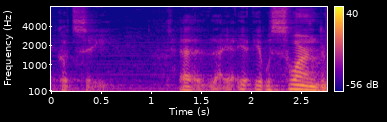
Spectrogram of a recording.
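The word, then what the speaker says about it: Coetzee: Prize novelist JM koty I know about six pronunciations of his name uh I'll just say kuty uh it was sworn to me by somebody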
